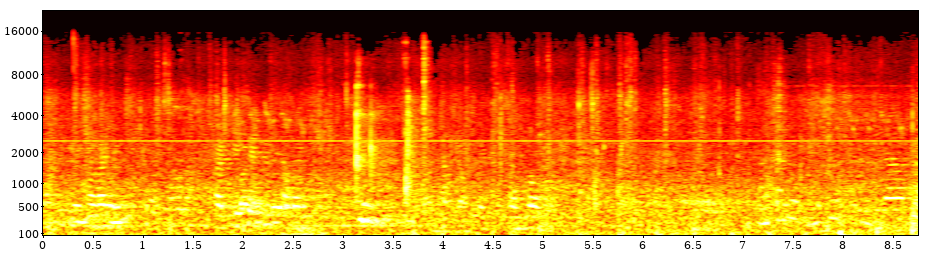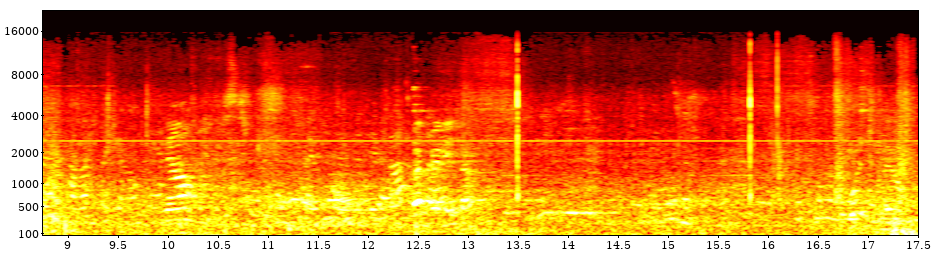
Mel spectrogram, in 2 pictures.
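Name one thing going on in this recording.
Horse hooves thud on soft sand.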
